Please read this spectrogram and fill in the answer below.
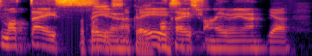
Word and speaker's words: Matthijs: And how do I pronounce the Matt? Is it Matthijs? Okay. Matthijs? Yeah, it's Matthijs. Matthijs.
